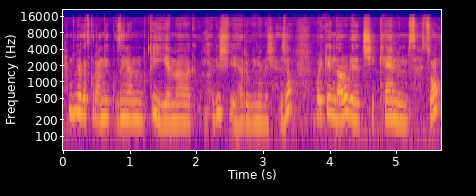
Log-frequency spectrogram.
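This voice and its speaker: A woman's fairly high voice rushes along at a very fast pace, with noticeable background noise behind it. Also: ordinary pitch variation. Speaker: lifestyle vlogger. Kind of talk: travel vlog narration.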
